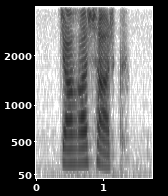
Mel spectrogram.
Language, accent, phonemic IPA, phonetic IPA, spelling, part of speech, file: Armenian, Eastern Armenian, /t͡ʃɑʁɑˈʃɑɾkʰ/, [t͡ʃɑʁɑʃɑ́ɾkʰ], ճաղաշարք, noun, Hy-ճաղաշարք.ogg
- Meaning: alternative form of ճաղաշար (čaġašar)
